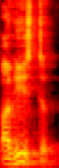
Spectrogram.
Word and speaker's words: अभीष्ट: इच्छित अभीष्ट अब देखो यहां पर भी त है अभी धन ईष्ट तो अभीष्ट ठ नहीं आएगा मनोवांछित मनीषी के पर्यायवाची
